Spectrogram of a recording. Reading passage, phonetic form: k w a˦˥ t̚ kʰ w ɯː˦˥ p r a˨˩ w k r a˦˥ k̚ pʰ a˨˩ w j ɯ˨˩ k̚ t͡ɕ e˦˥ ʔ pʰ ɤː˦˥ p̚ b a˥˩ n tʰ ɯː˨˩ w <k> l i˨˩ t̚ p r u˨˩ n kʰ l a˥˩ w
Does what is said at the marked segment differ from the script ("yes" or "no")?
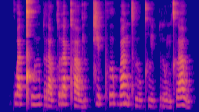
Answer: yes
